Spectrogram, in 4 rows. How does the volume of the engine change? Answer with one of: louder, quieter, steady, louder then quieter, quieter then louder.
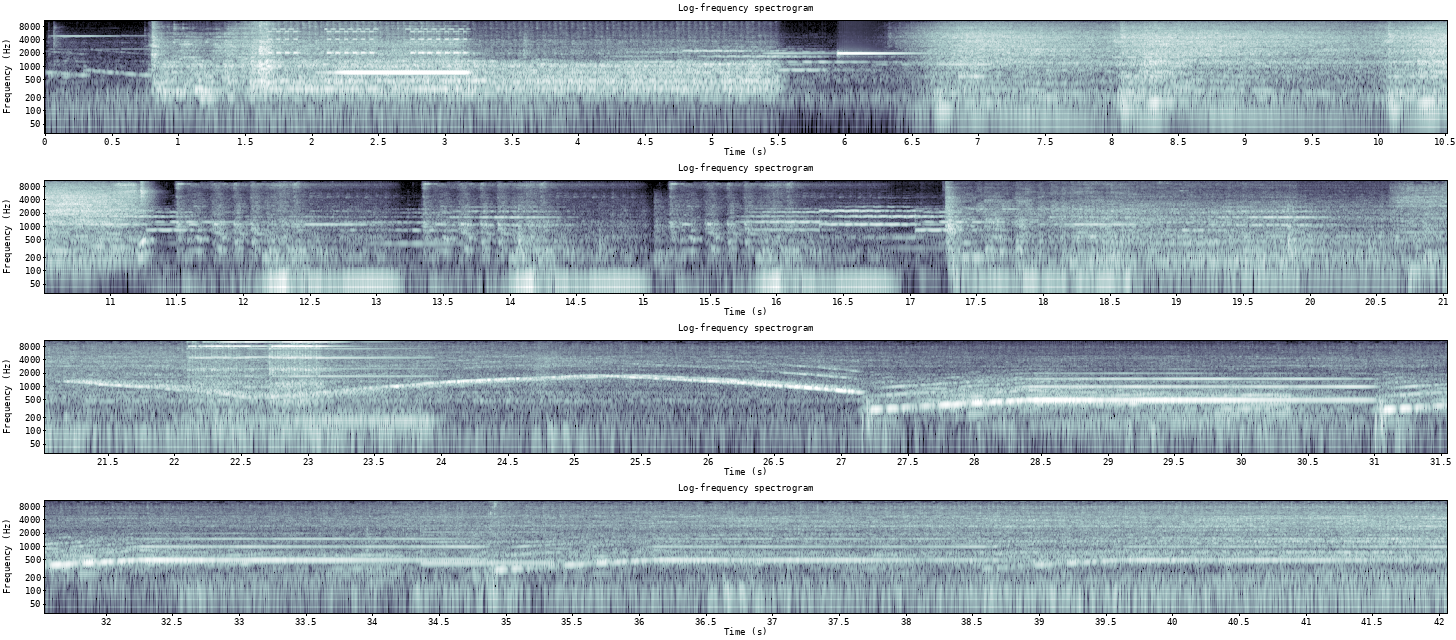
quieter then louder.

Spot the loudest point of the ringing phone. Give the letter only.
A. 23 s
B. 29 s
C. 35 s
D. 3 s
D.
